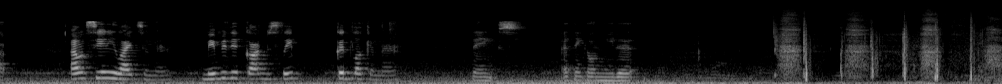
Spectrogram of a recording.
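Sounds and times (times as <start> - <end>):
speech: 0.7 - 4.1, 4.7 - 6.5
heavy breathing while rushing: 7.6 - 10.0.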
